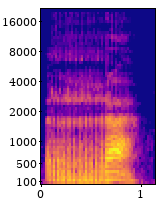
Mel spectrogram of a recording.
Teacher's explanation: Vibrante, sons como ra, que a língua vibra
